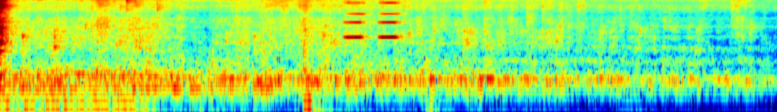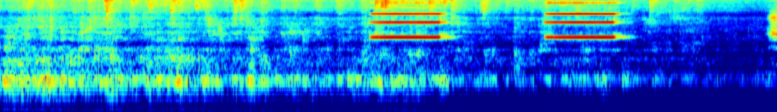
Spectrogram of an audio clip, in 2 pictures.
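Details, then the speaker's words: Hotun Detect tundish alarm tested with boiled water on a cup: short chirp then two long high-pitched beeps about a second apart, signalling hot water discharge at the tundish, warning of a relief valve problem. "you can see we're getting longer beeps so that's going to let your customer something's wrong"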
